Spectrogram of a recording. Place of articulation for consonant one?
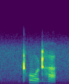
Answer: retroflex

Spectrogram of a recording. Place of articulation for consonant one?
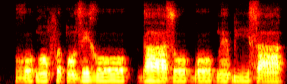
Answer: velar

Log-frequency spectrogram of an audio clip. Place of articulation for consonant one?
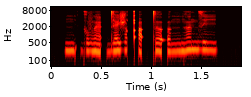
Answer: velar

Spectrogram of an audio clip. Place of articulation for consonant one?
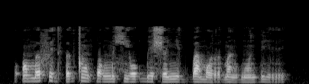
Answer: glottal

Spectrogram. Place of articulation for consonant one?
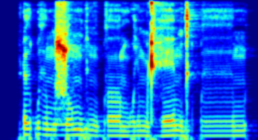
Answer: retroflex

